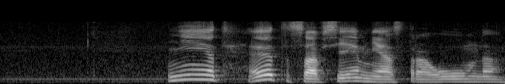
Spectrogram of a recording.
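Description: Nothing is technically wrong with this speech clip.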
